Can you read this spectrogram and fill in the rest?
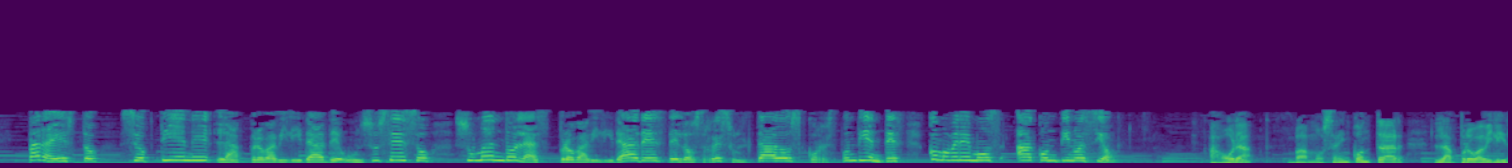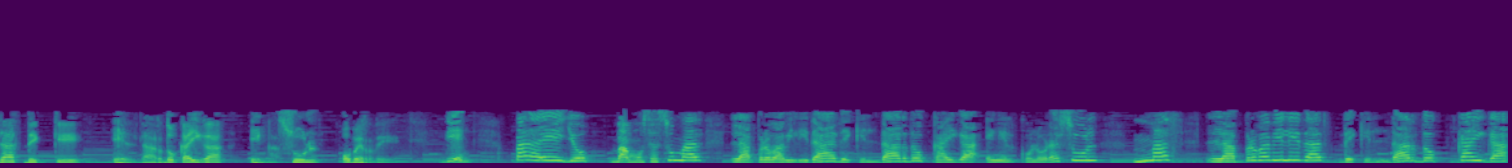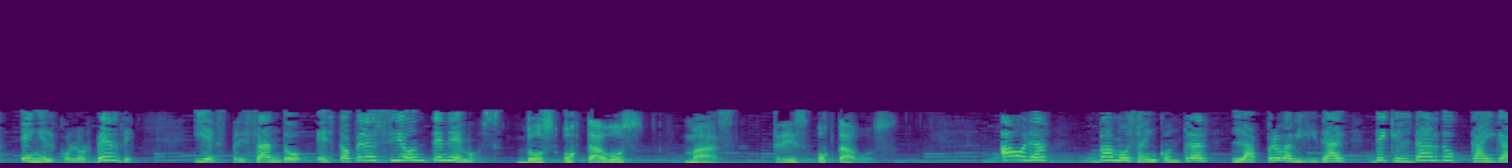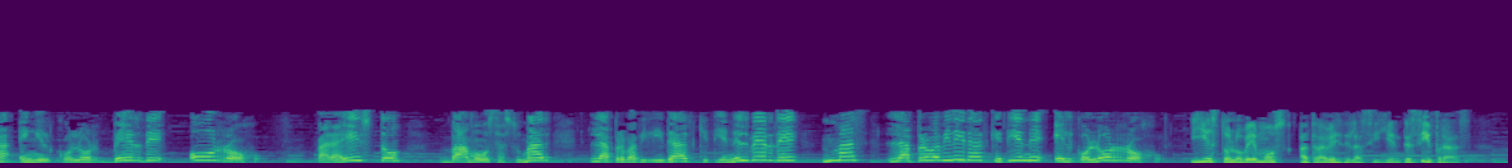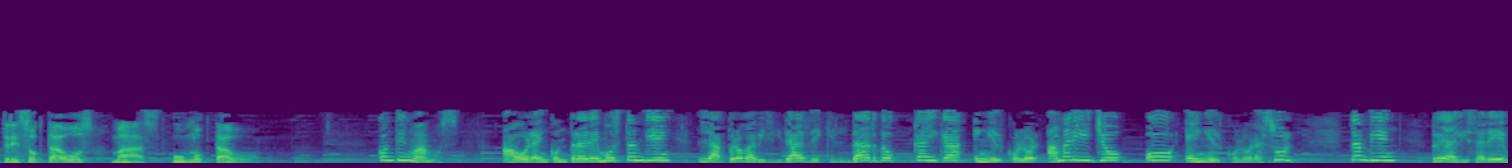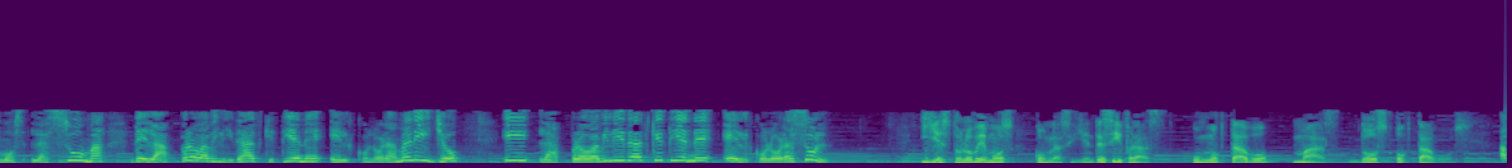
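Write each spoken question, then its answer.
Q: Ahora vamos a encontrar la probabilidad de que el dardo caiga en azul o verde.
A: 5/8

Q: Ahora vamos a encontrar la probabilidad de que el dardo caiga en el color verde o rojo.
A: 4/8 = 1/2

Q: Continuamos. Ahora encontraremos también la probabilidad de que el dardo caiga en el color amarillo o en el color azul.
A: 3/8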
